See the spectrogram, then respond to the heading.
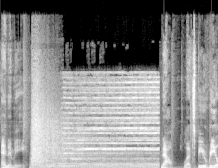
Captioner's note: dramatic music; lightning crashing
